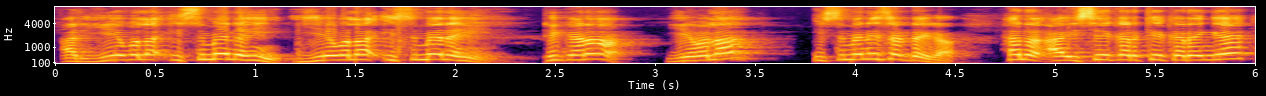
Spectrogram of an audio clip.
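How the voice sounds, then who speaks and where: A woman teaching how to pray. She checks in with listeners often, repeats each step and asks it back, recites the Arabic prayer words slowly and drawn out, and moves through the prayer postures as she talks. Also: high-pitched, lively intonation. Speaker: religious teacher. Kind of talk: prayer instruction with demonstration.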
